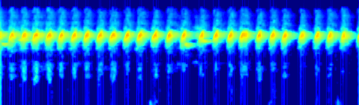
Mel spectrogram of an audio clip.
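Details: Flamboyan bird singing: a rapid, steady series of high, sharp chipping notes, about three per second, continuing without a break; quiet background.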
